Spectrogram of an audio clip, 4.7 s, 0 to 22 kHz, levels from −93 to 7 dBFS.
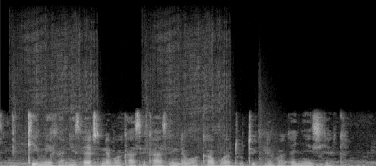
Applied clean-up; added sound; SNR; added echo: none; Tearing + Sliding door / Slam; 19 dB; none.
